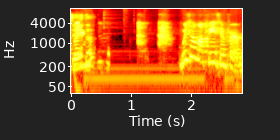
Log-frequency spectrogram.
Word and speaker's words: Phineas and Ferb: Help me out if I pronounce this wrong. Phoebus and Fiber. Phineas and Ferb.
